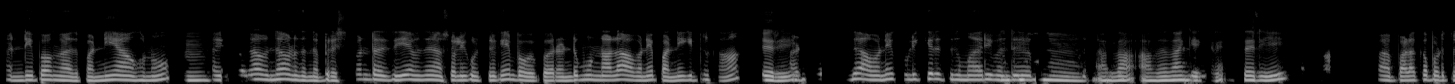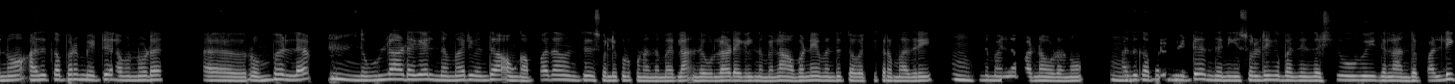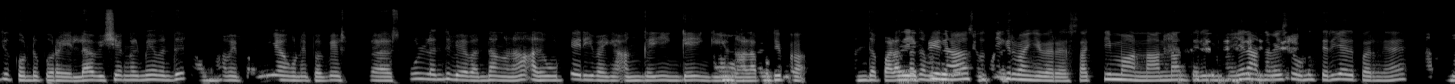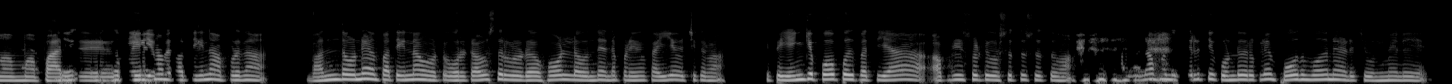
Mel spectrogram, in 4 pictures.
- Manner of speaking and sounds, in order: in English: "பிரஷ்"; unintelligible speech; unintelligible speech; other background noise; throat clearing; unintelligible speech; "விட்டு" said as "உட்டு"; laugh; unintelligible speech; unintelligible speech; in English: "ஹோல்ல"; laugh
- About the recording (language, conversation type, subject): Tamil, podcast, பிள்ளைகளுக்கு நல்ல பழக்கங்கள் உருவாக நீங்கள் என்ன செய்கிறீர்கள்?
